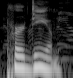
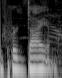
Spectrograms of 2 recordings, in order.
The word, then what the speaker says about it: per diem: 好吧，下一个第三个语言点 per diem，或者也可以读成 per diem，它是拉丁语，意思就是每天 every day 或者 per day。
